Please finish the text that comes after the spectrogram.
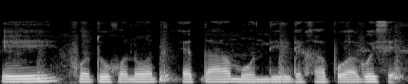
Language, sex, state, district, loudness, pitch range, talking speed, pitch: Assamese, male, Assam, Sonitpur, -15 LUFS, 115-125 Hz, 115 wpm, 120 Hz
